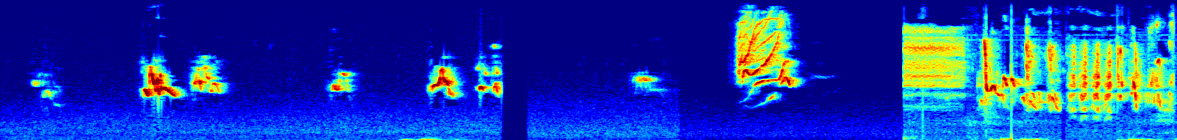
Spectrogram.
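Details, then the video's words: Pine siskin (Spinus pinus): scattered high chips and twitters separated by silences, a harsh rising zree note, then a long flat buzz running into rapid buzzy trilling song with low thumps. "Pine Siskin Song! Pine Siskin Call! Pine Siskin Sound! - Jilguero De Los Pinos Canto"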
